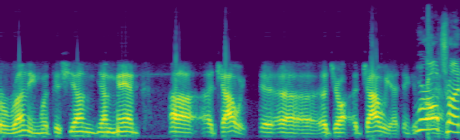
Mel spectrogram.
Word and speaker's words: Ajayi: with this young man, Ajawi, I think. We're all trying to figure out the pronunciation. Yeah, we're all trying. It sounds like Hawaii. They told me so. Ajayi, Hawaii. Ajayi, Hawaii.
